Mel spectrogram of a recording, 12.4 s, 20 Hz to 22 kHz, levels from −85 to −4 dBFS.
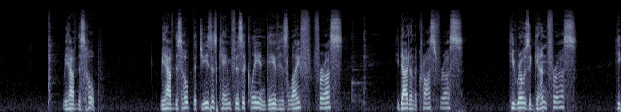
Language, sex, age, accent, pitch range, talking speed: English, male, 40-59, American, 120-160 Hz, 150 wpm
